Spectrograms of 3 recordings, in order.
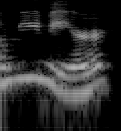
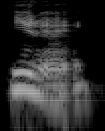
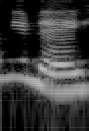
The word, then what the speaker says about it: Munier: Also, there was a fabulous article I read from my friend Paula Munier, or Munay. I'll say her name correctly. Paula Munay had just done an article.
